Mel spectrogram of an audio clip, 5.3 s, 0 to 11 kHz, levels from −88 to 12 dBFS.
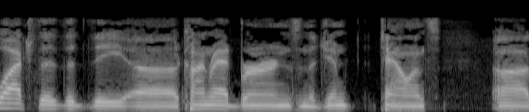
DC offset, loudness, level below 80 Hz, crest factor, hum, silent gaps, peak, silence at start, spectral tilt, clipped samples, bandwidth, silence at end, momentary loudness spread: under 0.1%; -25 LUFS; -62 dBFS; 18 dB; none; none; -6 dBFS; 0 s; -6.5 dB/octave; under 0.1%; 6.4 kHz; 0 s; 6 LU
